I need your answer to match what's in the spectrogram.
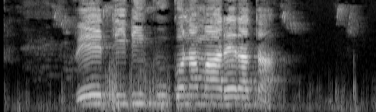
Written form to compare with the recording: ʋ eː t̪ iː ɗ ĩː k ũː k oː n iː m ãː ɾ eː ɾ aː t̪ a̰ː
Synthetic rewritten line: ʋ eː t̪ iː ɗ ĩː k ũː k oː n aː m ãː ɾ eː ɾ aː t̪ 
